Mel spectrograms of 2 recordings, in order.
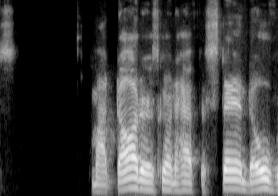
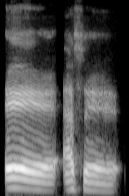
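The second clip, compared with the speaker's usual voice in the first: usual speaking voice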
